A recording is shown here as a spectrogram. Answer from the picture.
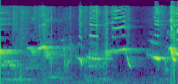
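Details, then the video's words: Combined calls of Javan and Sumbawa black-naped orioles, male and female, played as a challenge to a rival: a run of level fluty whistles, downward-sliding notes, and a loud harsh burst at the end. "kepodang gacor MENANTANG LAWAN"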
